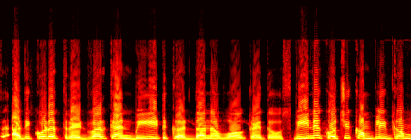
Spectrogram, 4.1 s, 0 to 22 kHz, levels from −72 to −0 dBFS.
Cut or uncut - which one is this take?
cut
